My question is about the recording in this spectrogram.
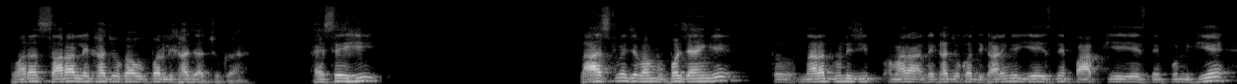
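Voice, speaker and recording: A man hosts an online meeting in a playful, chatty way. He leans on folksy sayings and a light motivational tone. His pitch sits in an ordinary middle range. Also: a little slow, a little mellow, rough recording. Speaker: meeting host. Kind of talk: casual motivational chat.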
